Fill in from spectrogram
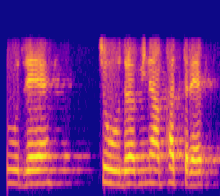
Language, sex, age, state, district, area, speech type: Manipuri, female, 45-60, Manipur, Kakching, rural, conversation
